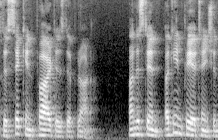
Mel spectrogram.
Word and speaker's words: prana: prana so proud now the Sanskrit term prana is made up of two syllables bra no but it means the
